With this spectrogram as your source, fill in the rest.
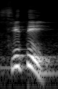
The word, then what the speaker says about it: স্মৃতি: স্মৃতি, দন্তা স্বরের উপরে চন্দ্রবিন্দু ব্যবহৃত হয়েছে।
